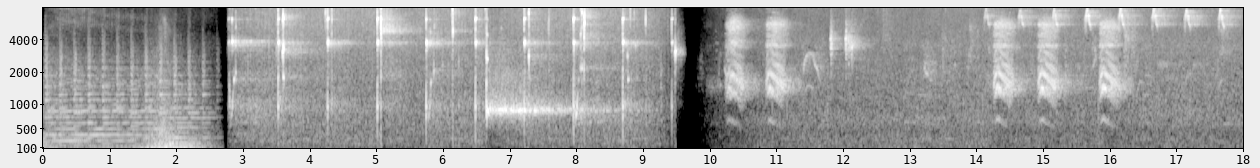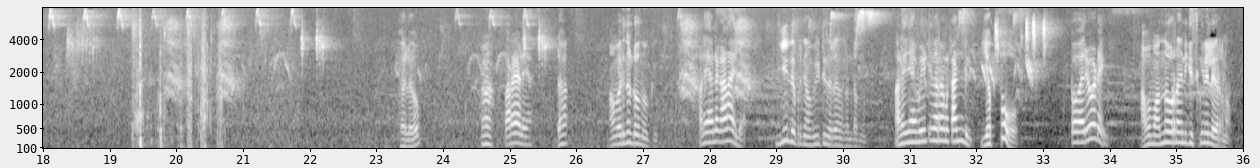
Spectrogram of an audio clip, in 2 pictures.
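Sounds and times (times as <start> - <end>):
birds chirping and calling: 3.5 - 12.2, 27.2 - 33.2.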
